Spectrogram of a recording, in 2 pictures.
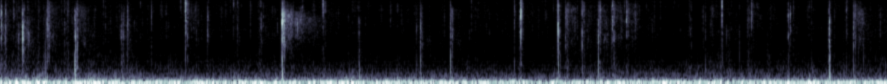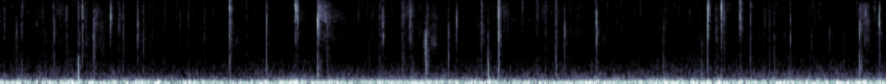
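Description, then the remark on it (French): A steady fire crackles and pops continuously, with irregular sharp snaps over a low, constant rumble of burning wood. No voices. “Le son du feu qui crépite à quelque chose de réconfortant.”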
